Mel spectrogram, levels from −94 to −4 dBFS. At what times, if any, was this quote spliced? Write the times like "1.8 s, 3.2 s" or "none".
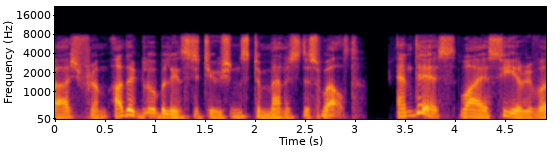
3.1 s, 4.0 s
